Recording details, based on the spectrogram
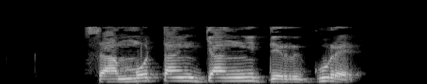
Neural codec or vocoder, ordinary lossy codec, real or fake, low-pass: none; MP3, 24 kbps; real; 7.2 kHz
